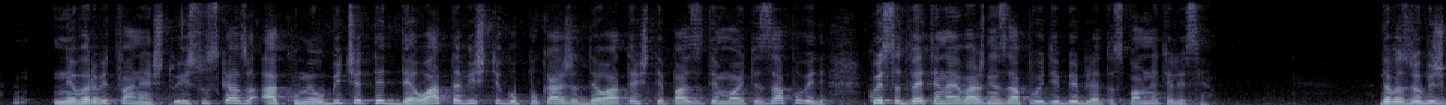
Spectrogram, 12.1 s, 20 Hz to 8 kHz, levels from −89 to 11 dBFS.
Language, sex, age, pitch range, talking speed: Bulgarian, male, 30-49, 115-155 Hz, 160 wpm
